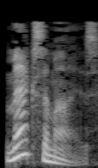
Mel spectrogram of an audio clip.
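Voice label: "maximise", British English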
